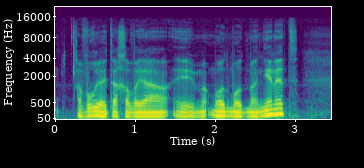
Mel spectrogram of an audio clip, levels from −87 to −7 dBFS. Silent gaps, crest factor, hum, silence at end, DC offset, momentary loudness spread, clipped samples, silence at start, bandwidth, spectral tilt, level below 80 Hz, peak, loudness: none; 12 dB; none; 0.45 s; under 0.1%; 6 LU; under 0.1%; 0.25 s; 12 kHz; -8 dB/octave; -44 dBFS; 0 dBFS; -13 LUFS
